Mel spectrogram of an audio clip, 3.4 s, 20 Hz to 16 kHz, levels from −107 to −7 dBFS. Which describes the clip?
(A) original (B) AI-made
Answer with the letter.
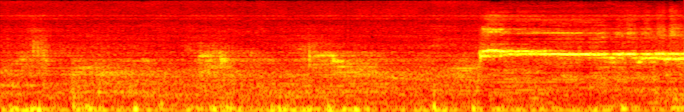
B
